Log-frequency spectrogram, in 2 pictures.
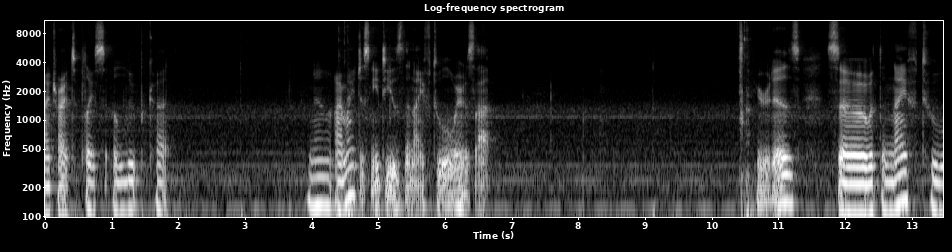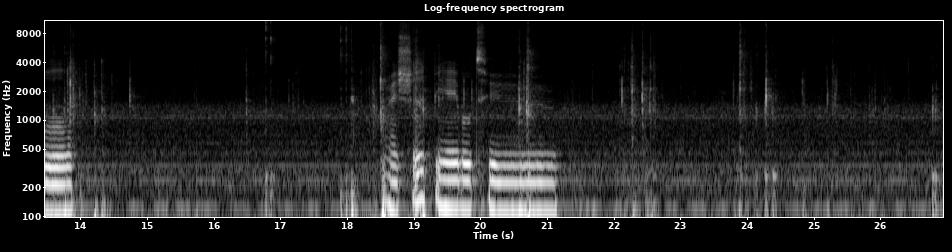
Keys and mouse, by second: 16.8-18.0 drag, 16.8 1.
